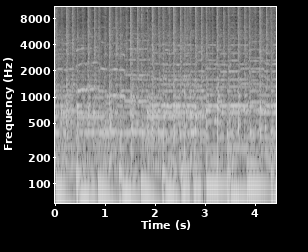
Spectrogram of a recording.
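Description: Instrumental string-band music: an upright bass plucks a bass line that changes note about twice a second, under other pitched strings, while a washboard is scraped and tapped in a fast, even rhythm.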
